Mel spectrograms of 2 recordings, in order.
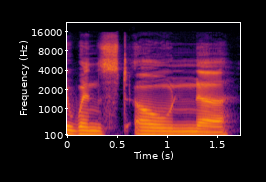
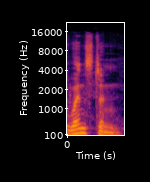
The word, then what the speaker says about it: Winstone: I don't even feel bad anymore that Tom and I were mispronouncing the actor's name. Oh, see, Which I one? like Ray Winstone. Ray what do we Winston. decide it is? Winston.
